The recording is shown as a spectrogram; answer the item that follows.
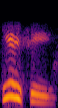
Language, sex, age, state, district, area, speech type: Assamese, female, 18-30, Assam, Barpeta, rural, conversation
